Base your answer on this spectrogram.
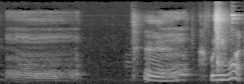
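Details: Pet Boston Terrier bitch indoors vocalizing instead of barking to demand attention: three sung, moaning whines, the last bending upward, with a person asking what she wants nearby.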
